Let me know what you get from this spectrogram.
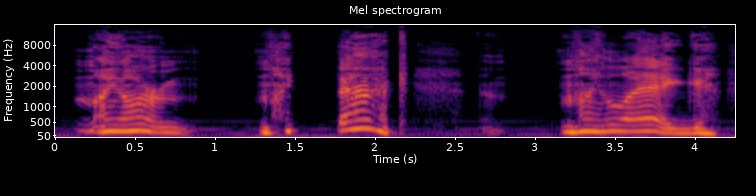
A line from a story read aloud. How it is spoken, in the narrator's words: she sobbed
